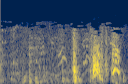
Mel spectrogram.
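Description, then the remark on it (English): A dog whines with high, wavering cries, then lets out several sharp barks, the barks growing louder toward the end. “You can cry yourself away from doggy heaven.”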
